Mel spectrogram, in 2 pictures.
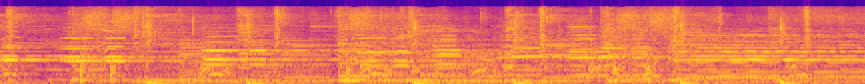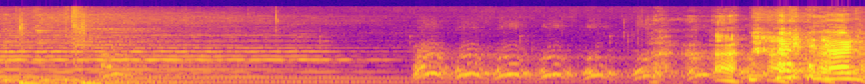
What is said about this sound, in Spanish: Todavía ladra el perrito, ¿no? Muchas gracias. El ladrido del perrito.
